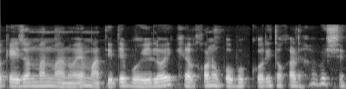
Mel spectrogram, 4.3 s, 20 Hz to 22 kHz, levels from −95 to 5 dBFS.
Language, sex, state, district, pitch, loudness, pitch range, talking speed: Assamese, male, Assam, Kamrup Metropolitan, 130 Hz, -18 LUFS, 120-135 Hz, 150 wpm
